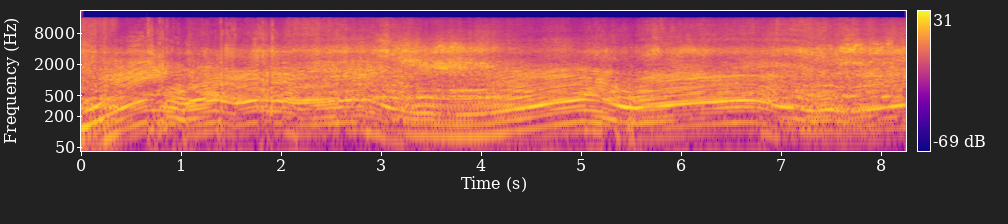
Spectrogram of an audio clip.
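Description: Supercharged 6.2-litre V8 of a 2023 Dodge Charger SRT Hellcat Widebody revving hard as the car does donuts, its engine note climbing at the start and then rising and falling again and again. Under it is a loud hiss of the rear tires spinning on wet asphalt.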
